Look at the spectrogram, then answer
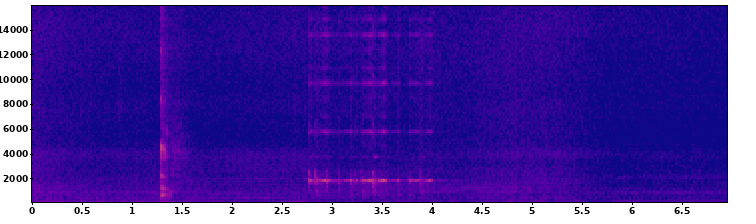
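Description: Insect buzzing in the video game The Secret World: a faint high, thin whine flickers in a short burst in the middle over a low game ambience drone, with a single sharp click earlier.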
